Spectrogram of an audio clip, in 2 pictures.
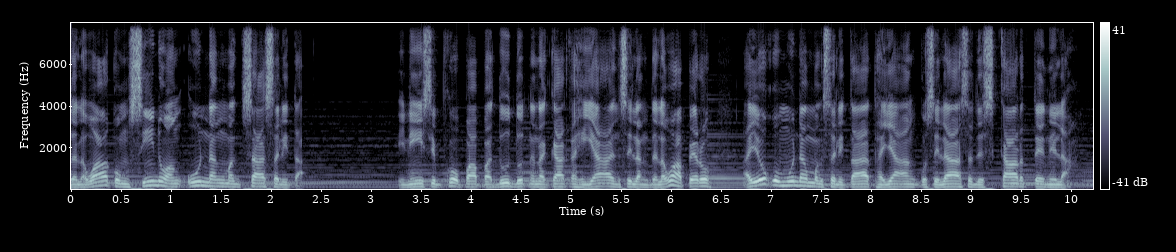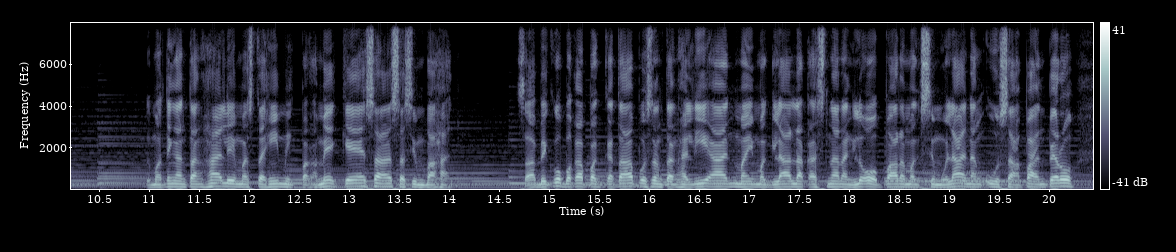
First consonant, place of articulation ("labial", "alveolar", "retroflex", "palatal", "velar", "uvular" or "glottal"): alveolar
